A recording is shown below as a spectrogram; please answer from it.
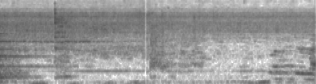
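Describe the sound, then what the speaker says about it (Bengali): Okra stirred with salt and sugar in a hot pan, a steady sizzle with soft scraping and shuffling of the pieces, close and continuous. "এবার লবণ আর মিষ্টিটা ভেন্ডির সাথে হালকা করে নেড়ে নিয়ে"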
